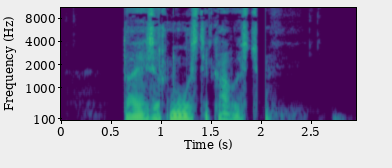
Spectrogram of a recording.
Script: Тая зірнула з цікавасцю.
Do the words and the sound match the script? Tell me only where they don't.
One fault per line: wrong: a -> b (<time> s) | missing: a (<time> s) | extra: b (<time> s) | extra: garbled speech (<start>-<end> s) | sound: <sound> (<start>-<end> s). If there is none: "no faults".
sound: dropout (2.0-2.0 s)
